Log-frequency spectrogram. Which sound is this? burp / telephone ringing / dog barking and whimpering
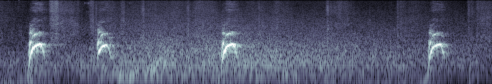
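dog barking and whimpering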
